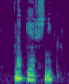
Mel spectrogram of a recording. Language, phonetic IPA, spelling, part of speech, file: Polish, [naˈpʲjɛrʲɕɲik], napierśnik, noun, LL-Q809 (pol)-napierśnik.wav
